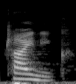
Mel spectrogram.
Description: Ääntäminen
IPA : /ˈkɛtəl/ IPA : [ˈkɛ.ɾl̩]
